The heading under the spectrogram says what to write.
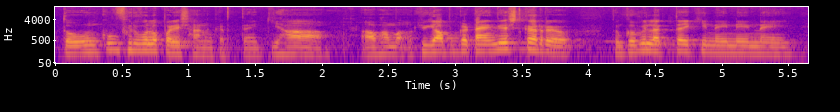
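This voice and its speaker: A man's voice: fairly high pitch, quick pace, darkish tone. A young man giving friendly, reassuring interview advice and mixing English words into his Hindi. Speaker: interview guest, newly selected civil judge.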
